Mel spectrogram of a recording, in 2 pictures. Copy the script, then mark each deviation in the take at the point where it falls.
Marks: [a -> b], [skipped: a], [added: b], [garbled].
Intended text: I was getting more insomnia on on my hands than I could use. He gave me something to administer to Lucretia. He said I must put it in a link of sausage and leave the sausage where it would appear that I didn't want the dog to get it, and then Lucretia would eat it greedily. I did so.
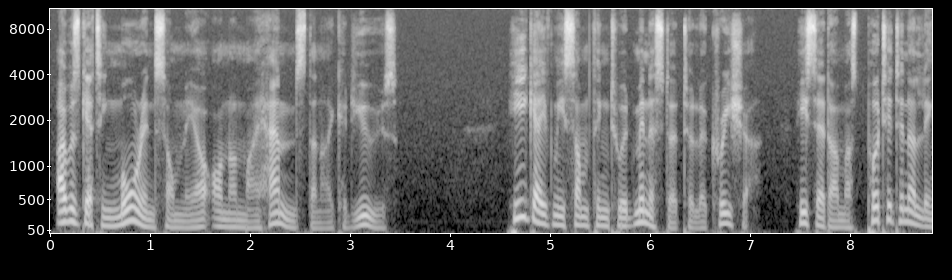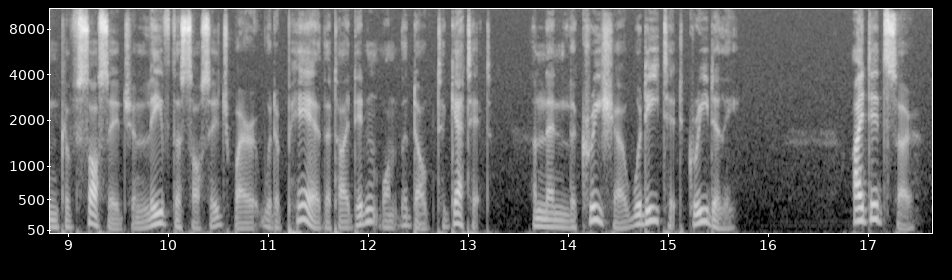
I was getting more insomnia on on my hands than I could use. He gave me something to administer to Lucretia. He said I must put it in a link of sausage and leave the sausage where it would appear that I didn't want the dog to get it, and then Lucretia would eat it greedily. I did so.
